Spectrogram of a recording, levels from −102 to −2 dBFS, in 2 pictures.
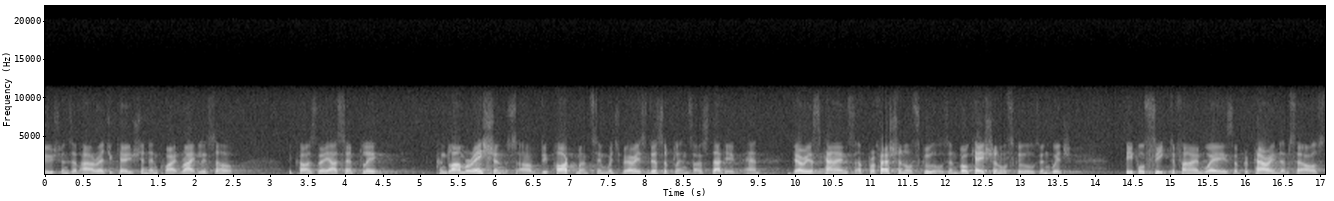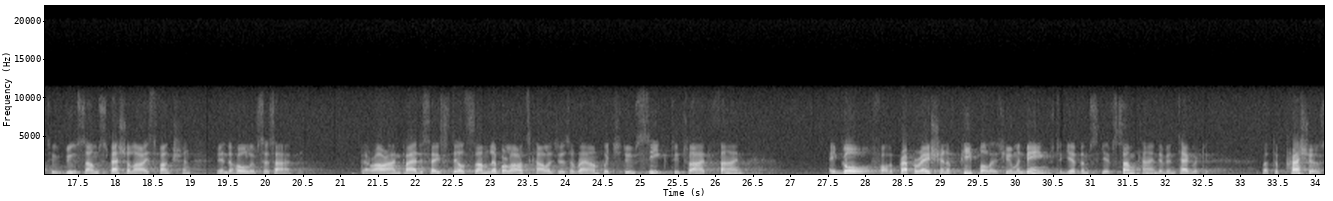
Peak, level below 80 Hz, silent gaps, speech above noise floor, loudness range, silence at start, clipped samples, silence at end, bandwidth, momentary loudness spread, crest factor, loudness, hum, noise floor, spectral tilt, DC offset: -6 dBFS; -64 dBFS; none; 33 dB; 4 LU; 0 s; under 0.1%; 0 s; 11 kHz; 12 LU; 20 dB; -25 LUFS; none; -58 dBFS; -6.5 dB/octave; under 0.1%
